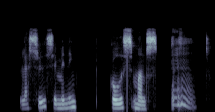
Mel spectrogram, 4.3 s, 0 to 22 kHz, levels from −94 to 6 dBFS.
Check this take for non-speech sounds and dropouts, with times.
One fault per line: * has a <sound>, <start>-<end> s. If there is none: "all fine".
* has a throat clearing, 3.4-3.9 s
